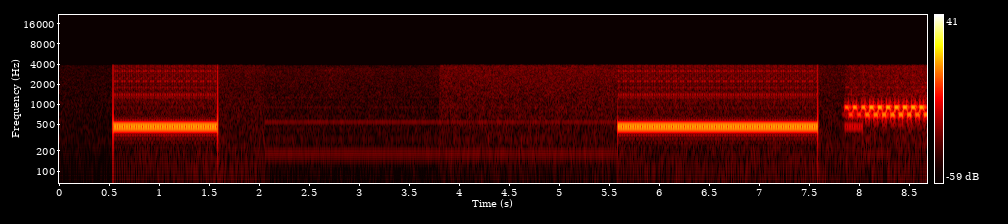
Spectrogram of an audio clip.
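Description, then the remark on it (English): A loud, steady telephone tone sounds in two long bursts separated by a few seconds of low electrical hum, as a call is placed to a woman; no one speaks. “I'm going to see if I can get her on the phone, and I'm going to put my mic on mute here for a second, and scream for her to answer the phone.”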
